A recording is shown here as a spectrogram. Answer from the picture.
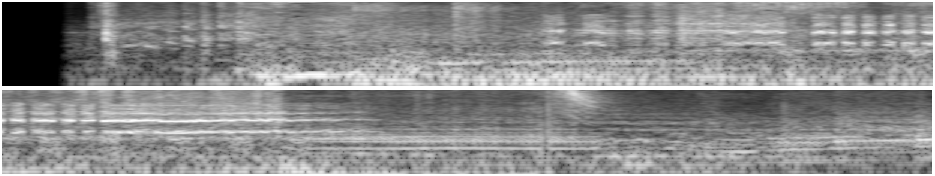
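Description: A car engine revving, with tyre squeal, as an intro sound effect. It starts just after the opening, with pitch rising and falling as it revs and a held high squeal through the middle.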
